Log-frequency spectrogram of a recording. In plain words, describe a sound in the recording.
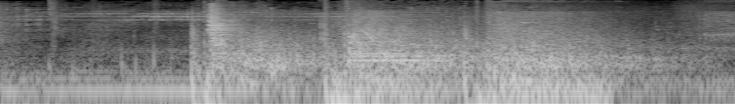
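A gun fires and a blast bursts with a crackle.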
